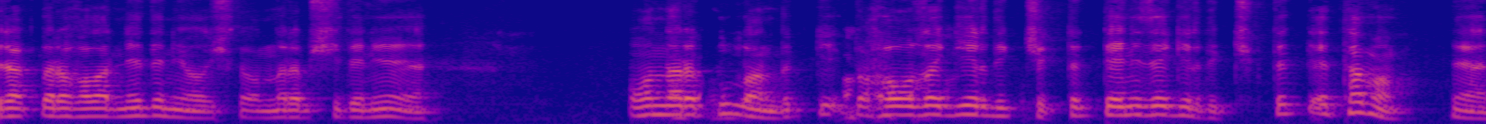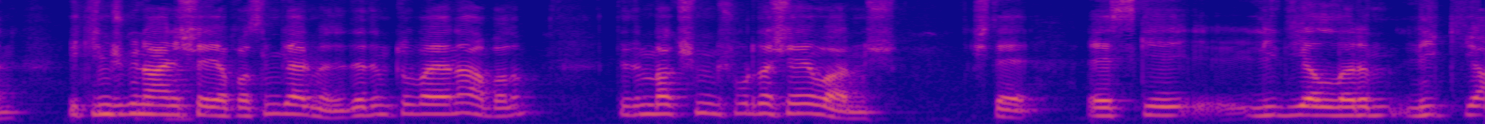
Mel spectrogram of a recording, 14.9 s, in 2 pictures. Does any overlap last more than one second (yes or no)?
yes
